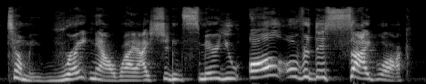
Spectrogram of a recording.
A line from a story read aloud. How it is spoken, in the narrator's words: Hair Dye screamed at Amelia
